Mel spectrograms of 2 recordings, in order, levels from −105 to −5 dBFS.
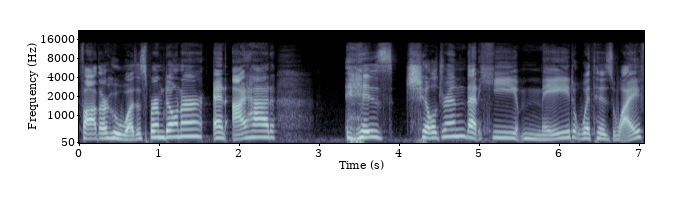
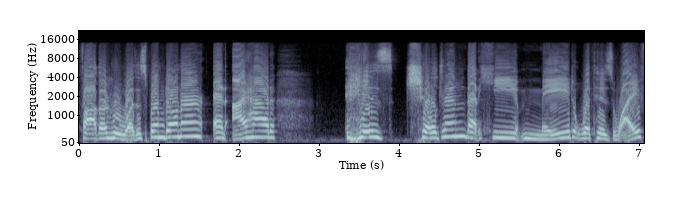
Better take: first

